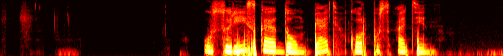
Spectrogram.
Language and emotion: Russian, neutral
